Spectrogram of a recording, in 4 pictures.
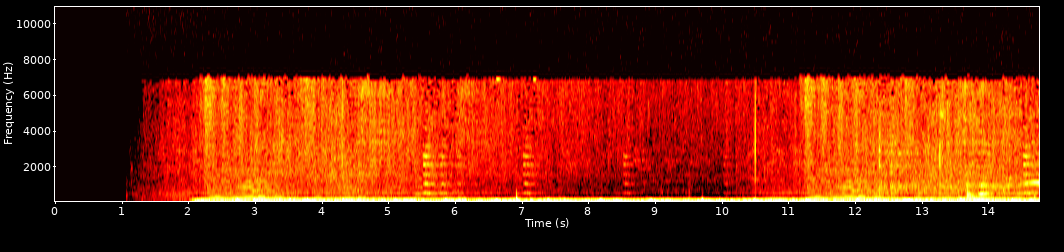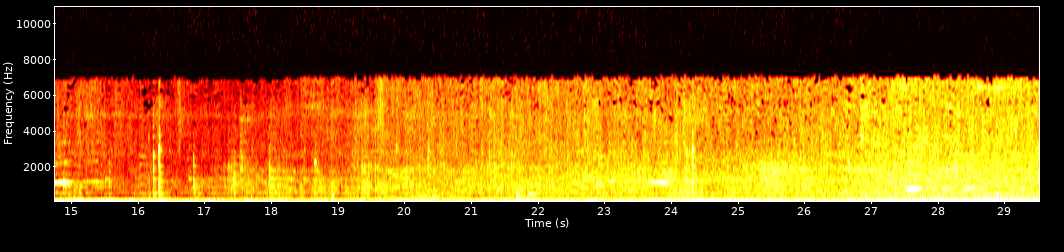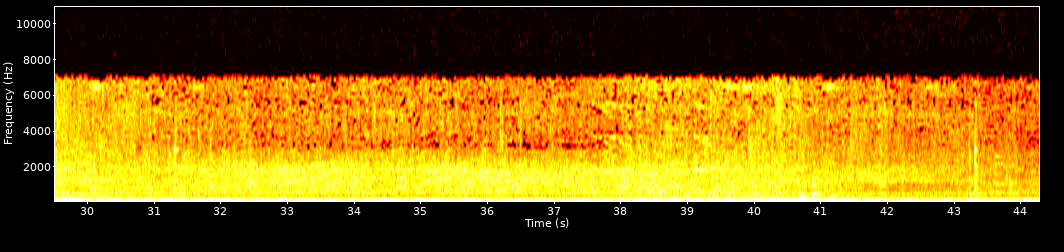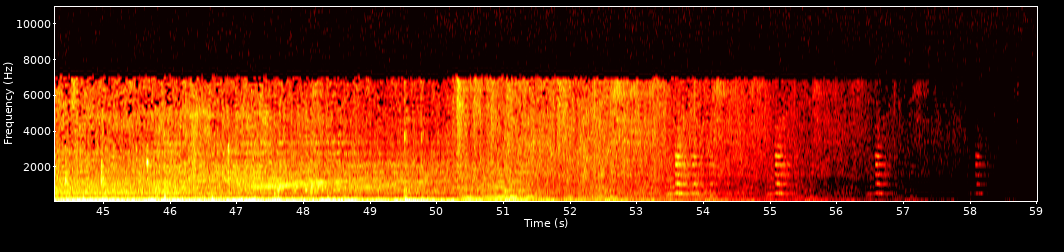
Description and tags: luis Insight
Sound recorded by Luís Fernandes, as part of his proposal for the workshop Hertziosfera.
Emulation of a sea or oceanic soundscape, composed by using a variety of sounds recorded at the Jaume Fuster library, Barcelona.
gracia-territori-sonor, gts, hertziosfera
